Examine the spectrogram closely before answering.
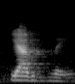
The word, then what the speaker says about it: Yahvé: a palavra Jeová, né, que hoje pronuncia correta Yahvé, né, e parece escrito da Bíblia Jeová, mas porém isso aqui os judeus não acreditam, tá certo?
